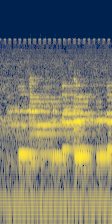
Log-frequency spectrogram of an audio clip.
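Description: Quiet instrumental accompaniment playing the song's closing bars: a slow string of soft single pitched notes, a few a second, beginning about half a second in, with no voice over them.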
